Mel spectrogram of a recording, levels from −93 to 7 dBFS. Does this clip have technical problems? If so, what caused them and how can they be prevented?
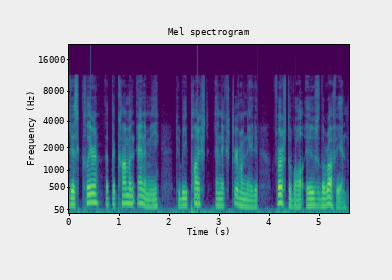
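Yes. At 0.43, 2.56, 3.76 and 4.52 s the speech jumps ahead about a tenth of a second, with no gap. That's likely a dropped buffer (overrun), where samples got overwritten before the software read them. A larger buffer or lighter CPU load prevents it.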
